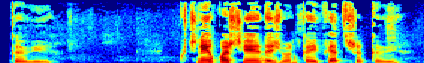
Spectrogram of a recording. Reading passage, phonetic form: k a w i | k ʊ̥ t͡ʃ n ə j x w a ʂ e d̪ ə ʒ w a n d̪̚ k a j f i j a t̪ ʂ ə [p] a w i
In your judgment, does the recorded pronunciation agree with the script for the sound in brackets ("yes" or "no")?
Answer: no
